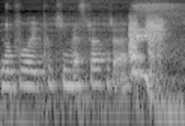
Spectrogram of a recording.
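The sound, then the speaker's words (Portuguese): A person talks briefly, then a single sharp, loud sneeze bursts out near the end, a quick noisy explosion that falls off fast. “Saúde. Ah, dois.”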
